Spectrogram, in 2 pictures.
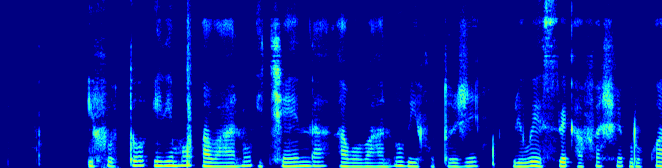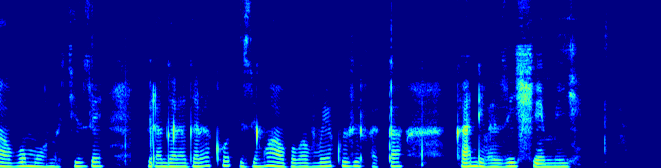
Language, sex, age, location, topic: Kinyarwanda, female, 18-24, Huye, agriculture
